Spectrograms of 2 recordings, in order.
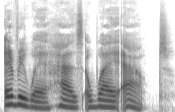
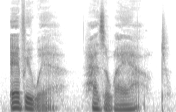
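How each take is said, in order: First: Said in the usual way. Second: Lower, softer, unvoiced whisper; fading whisper. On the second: A narrator's reading. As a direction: say it to yourself, almost gone. Repeats to himself, fading.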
